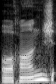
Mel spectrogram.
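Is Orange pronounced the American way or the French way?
French. Orange is pronounced with a French accent.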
